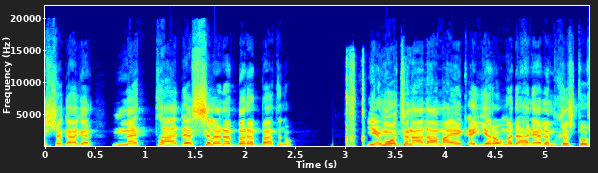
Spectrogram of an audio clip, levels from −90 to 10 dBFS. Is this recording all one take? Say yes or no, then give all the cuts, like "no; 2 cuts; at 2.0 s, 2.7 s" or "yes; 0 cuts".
no; 1 cut; at 2.9 s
